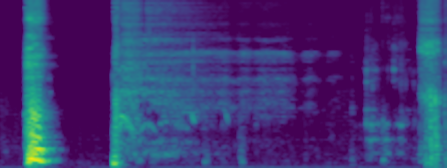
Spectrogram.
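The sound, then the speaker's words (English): A person deliberately clears their throat in an exaggerated imitation of someone else's habit: a harsh burst, then a longer raspy, voiced rattle, and another rough burst after a pause. “I'll start clearing it like this. My old computer teacher used to clear his throat like this.”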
